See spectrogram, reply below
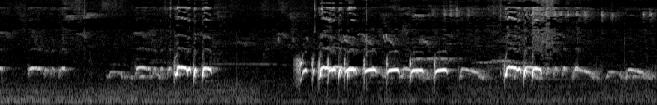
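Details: Local zebra dove song used as a lure to stimulate lazy doves to sing: soft cooing phrases of quick repeated notes, rolling and rhythmic, in three bursts, the middle phrase a longer string of about seven even coos.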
